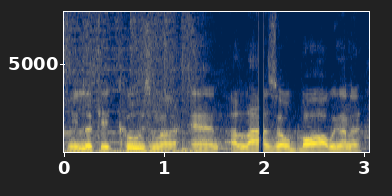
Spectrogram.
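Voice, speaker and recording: A man's voice: medium pitch, level tone, moderate pace, over music. A man hosting a sports talk show, joking and teasing his co-hosts and laughing often. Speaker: studio host. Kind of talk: casual sports chat.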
